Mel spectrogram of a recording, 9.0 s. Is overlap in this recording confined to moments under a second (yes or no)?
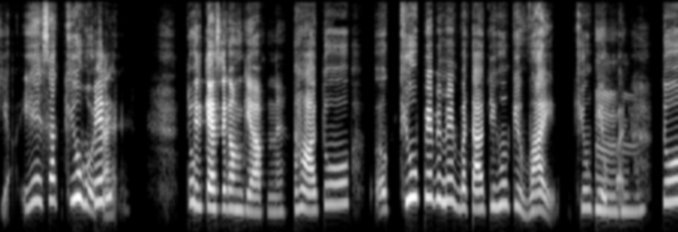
yes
